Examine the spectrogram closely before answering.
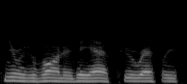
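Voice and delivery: ordinary delivery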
